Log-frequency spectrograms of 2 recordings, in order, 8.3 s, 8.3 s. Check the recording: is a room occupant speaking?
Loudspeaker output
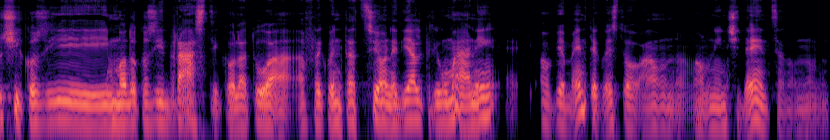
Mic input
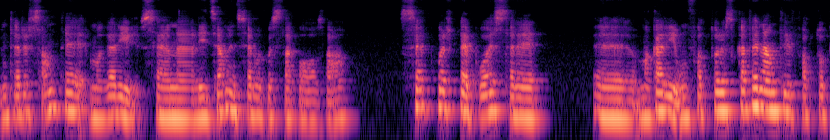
Yes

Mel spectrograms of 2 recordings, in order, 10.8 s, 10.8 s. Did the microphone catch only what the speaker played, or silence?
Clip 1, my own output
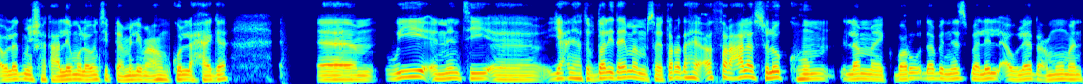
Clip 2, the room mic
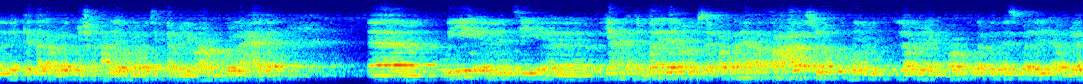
Yes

